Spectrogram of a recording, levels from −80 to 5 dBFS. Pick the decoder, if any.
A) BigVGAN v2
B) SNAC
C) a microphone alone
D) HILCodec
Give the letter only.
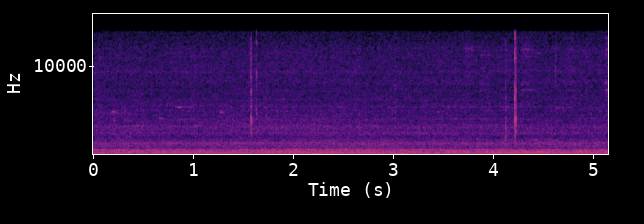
C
